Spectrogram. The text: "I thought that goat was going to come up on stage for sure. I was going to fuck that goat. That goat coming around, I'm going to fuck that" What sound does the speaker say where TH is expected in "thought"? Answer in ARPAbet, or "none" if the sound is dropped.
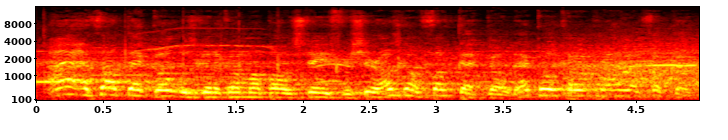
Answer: TH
